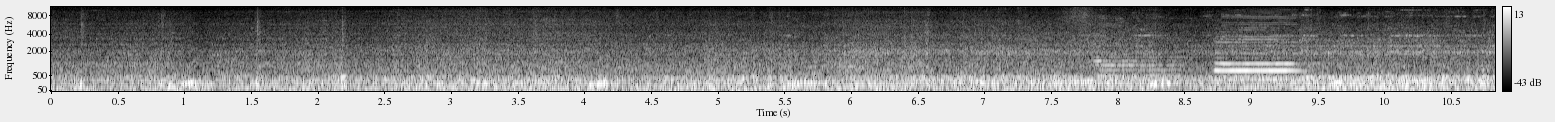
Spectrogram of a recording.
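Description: Passenger coaches of a passing diesel-hauled train rolling slowly by on the next track, the wheels rumbling and clacking over the rail joints. Near the end, two short horn blasts sound, the second a little lower and louder.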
